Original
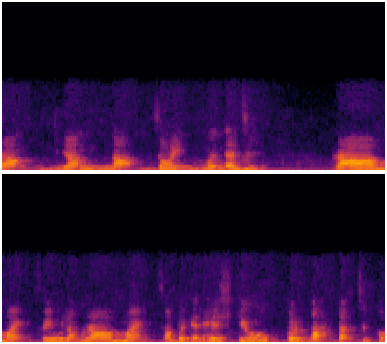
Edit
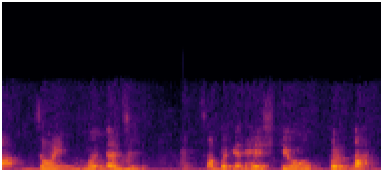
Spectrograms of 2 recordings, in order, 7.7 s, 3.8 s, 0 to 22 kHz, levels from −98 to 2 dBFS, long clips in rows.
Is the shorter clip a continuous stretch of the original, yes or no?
no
